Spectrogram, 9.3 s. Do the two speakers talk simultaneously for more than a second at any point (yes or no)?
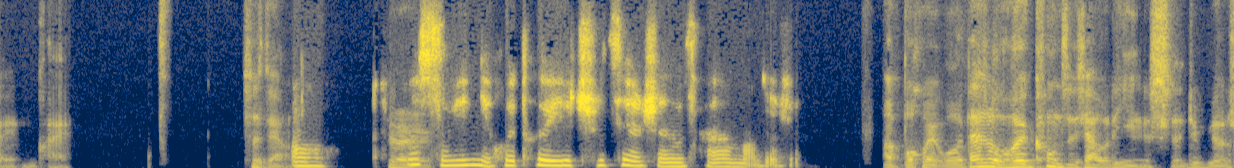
no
